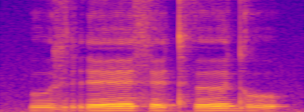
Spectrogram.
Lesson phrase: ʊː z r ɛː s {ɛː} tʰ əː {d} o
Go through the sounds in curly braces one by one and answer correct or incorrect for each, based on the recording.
incorrect: ɛ, correct

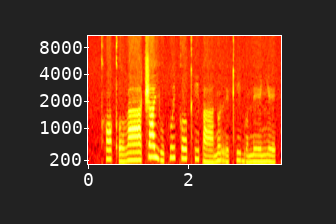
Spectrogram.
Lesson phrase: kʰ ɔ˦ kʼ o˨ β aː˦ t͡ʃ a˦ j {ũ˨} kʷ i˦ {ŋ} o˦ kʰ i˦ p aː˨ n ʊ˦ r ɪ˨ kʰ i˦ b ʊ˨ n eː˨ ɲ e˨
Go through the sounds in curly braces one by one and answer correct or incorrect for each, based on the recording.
incorrect: u˨, incorrect: k

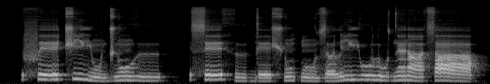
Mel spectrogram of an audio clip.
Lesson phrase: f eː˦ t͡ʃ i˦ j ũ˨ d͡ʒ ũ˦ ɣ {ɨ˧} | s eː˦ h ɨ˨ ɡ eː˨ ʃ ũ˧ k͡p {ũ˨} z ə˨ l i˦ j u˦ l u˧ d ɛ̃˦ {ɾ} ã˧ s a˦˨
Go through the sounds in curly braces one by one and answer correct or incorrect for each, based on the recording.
correct, correct, correct

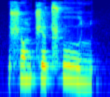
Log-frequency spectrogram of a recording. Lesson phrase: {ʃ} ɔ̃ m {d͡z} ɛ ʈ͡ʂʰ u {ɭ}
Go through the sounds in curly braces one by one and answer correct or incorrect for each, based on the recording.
correct, incorrect: t͡ʃ, incorrect: ʎ

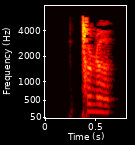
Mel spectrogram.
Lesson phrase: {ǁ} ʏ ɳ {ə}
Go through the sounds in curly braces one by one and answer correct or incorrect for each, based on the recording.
incorrect: ǀ, correct

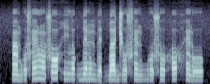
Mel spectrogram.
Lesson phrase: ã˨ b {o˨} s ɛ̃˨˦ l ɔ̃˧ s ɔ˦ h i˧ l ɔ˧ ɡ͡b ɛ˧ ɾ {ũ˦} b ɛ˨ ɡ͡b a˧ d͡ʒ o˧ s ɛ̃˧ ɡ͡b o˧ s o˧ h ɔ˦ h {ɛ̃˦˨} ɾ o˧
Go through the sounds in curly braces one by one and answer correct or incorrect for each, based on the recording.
correct, incorrect: ũ˧, correct

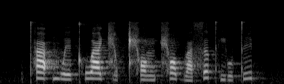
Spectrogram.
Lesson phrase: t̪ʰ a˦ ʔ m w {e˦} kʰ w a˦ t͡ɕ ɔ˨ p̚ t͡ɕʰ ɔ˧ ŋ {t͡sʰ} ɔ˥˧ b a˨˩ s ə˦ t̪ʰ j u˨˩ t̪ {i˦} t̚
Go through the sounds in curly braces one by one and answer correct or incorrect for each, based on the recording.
incorrect: e˧, incorrect: t͡ɕʰ, correct

